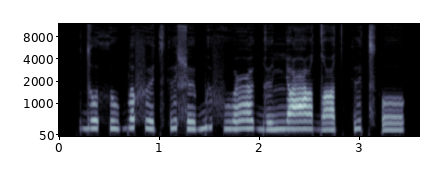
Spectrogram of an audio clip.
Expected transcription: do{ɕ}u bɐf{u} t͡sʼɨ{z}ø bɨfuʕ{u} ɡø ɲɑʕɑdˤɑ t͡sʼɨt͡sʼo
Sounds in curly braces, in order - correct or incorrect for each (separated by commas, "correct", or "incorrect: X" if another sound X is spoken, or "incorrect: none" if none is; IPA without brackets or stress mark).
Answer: incorrect: θ, incorrect: ø, incorrect: ɬ, incorrect: ø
